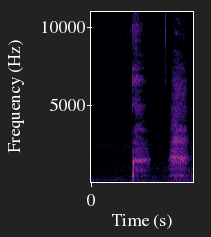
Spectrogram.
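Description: A man breathing between sentences: a short breath about a second in, then a longer intake of breath near the end.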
